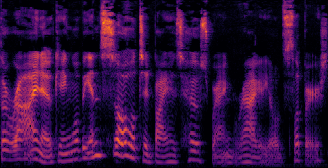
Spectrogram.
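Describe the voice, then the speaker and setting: A croaky put-on character voice at middle pitch moves at a moderate pace in a very clean recording with a silent background. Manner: gossipy, indignant.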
